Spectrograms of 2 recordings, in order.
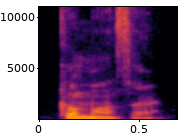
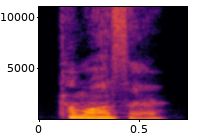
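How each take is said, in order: First: Soft breathy whisper of "Come on, sir."; hushed exasperated "Come on, sir.". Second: Said in the usual way. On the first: Real, not acted. Scolding him, repeated.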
